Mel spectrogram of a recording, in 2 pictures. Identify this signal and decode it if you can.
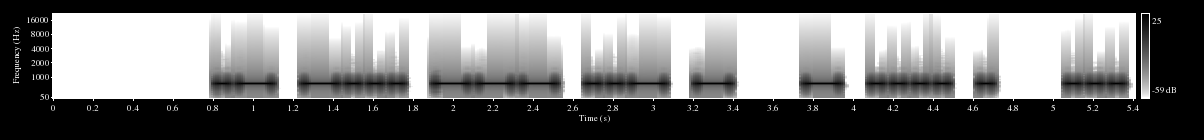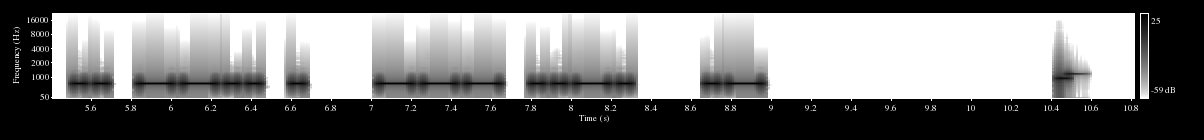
Morse code, heard as a keyed tone, about 21 wpm, 700 Hz. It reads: ABOUT THE SIZE OF A
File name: practice / 22wpm / Build A Phrase - 5-Word Phrases - 22wpm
